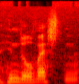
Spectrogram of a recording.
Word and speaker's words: Hindolveston: Now, as a Norfolk boy, I believe their correct pronunciations are Fulmodeston and Hindolveston respectively, with or without an "E" at various points throughout their existence.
